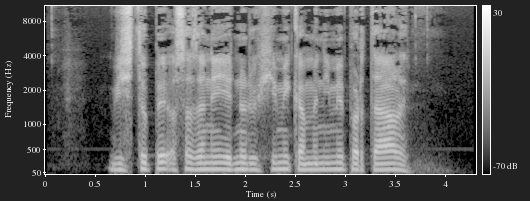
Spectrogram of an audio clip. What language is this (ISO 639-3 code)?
ces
